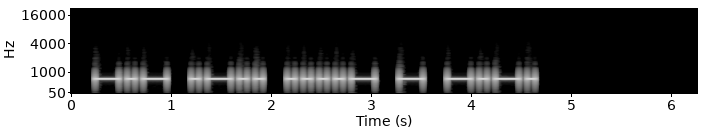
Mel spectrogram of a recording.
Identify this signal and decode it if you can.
Morse code, heard as a keyed tone, about 15 wpm, 700 Hz. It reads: KL4TC
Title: USA Call Signs - 5 Characters - Repeated 3x - 15wpm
